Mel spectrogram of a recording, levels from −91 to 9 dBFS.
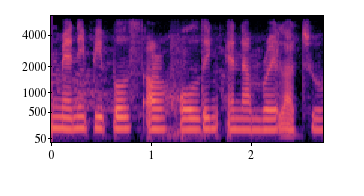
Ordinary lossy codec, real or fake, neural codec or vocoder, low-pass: none; fake; vocoder, 44.1 kHz, 80 mel bands, Vocos; 5.4 kHz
